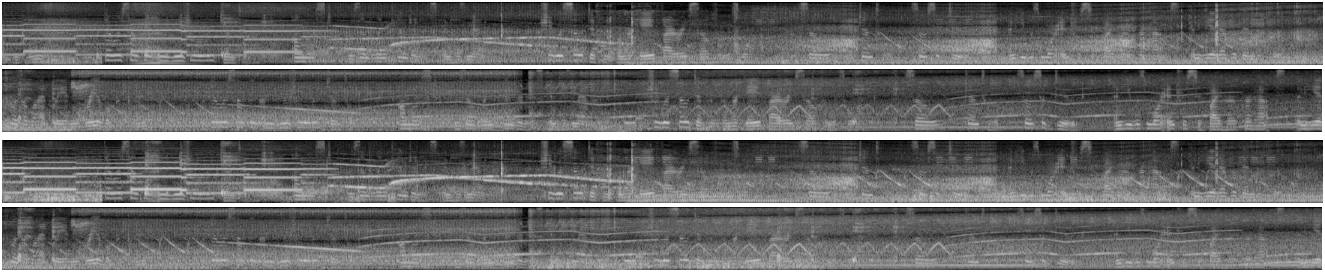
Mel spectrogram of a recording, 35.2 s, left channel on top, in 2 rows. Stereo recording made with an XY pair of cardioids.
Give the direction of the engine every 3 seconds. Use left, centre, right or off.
left, left, left, left, left, left, centre, centre, right, right, right, right.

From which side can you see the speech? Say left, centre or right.
centre.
